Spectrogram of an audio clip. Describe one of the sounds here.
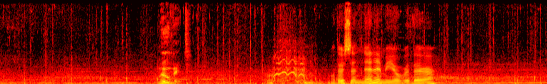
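A horse's hooves clop steadily along a dirt path.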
